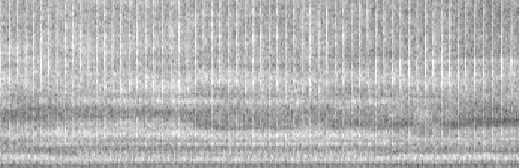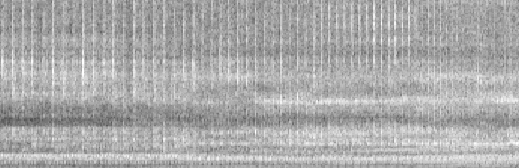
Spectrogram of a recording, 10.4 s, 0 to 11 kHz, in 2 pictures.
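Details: 2008 Yamaha R6 (R6R): a harsh rattling clatter rides on the engine while riding, rising and falling with rpm and vanishing as soon as the clutch is pulled in; rpm-dependent drivetrain noise, source still unknown.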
